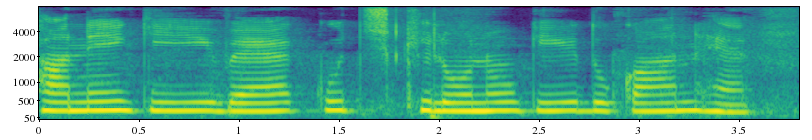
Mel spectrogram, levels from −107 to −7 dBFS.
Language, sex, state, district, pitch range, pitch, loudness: Hindi, female, Uttar Pradesh, Saharanpur, 220-235 Hz, 230 Hz, -14 LUFS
